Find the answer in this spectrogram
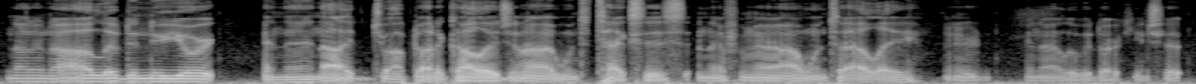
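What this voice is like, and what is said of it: Hoarse, nearly lost voice. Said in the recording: “This is fucked up. My voice is gone”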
